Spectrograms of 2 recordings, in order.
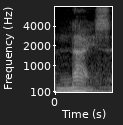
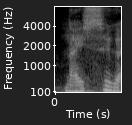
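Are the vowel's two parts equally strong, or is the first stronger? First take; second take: first stronger; equal. First: The first part of the vowel is much stronger. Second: Both parts of the vowel sound equally strong. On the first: The speaker calls it right. "나이스 이런 식으로 발음이 되고요" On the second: The speaker calls it wrong. "나이스가 아니라"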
